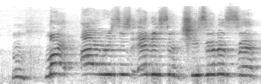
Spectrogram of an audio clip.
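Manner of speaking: high, fast pleading friend; mock Larry insisting she's innocent; whiny Larry. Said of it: "Larry just, just like".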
